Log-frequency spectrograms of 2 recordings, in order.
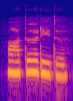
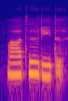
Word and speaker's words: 마드리드: 마드리드, 마드리드. Both D was written without any vowel sound, so we have to use I in this case, and also R is replaced with L.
